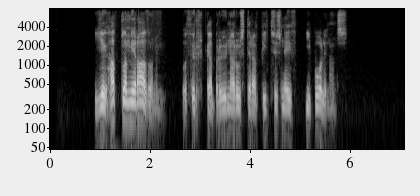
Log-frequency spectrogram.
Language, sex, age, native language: Icelandic, male, 20-29, Icelandic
